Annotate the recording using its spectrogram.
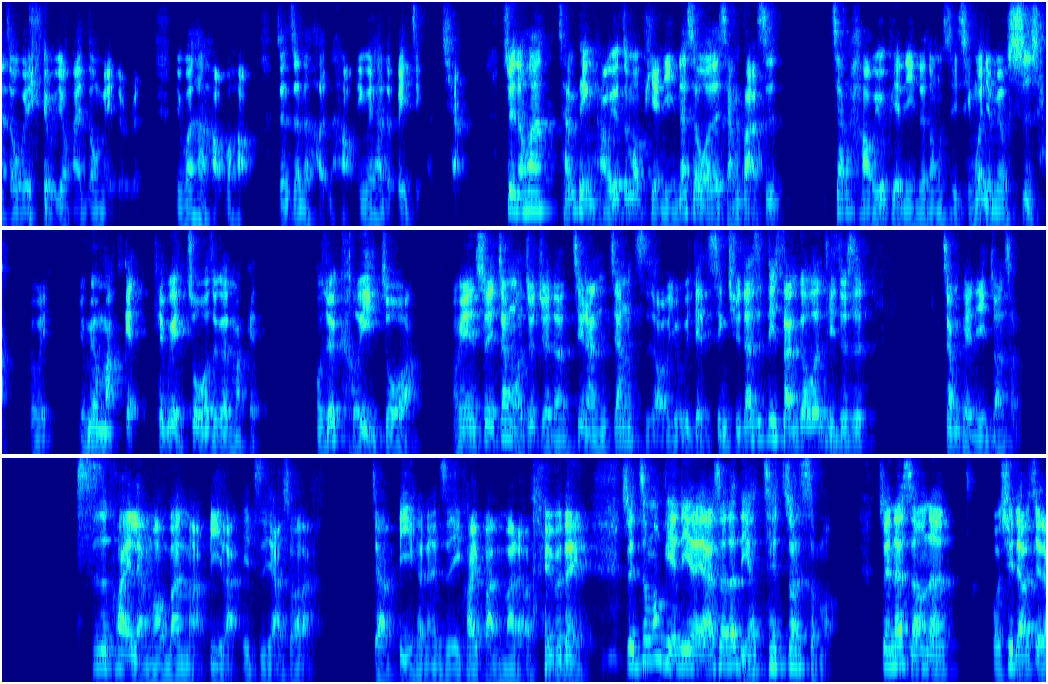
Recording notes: Canada Zoom Seminar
